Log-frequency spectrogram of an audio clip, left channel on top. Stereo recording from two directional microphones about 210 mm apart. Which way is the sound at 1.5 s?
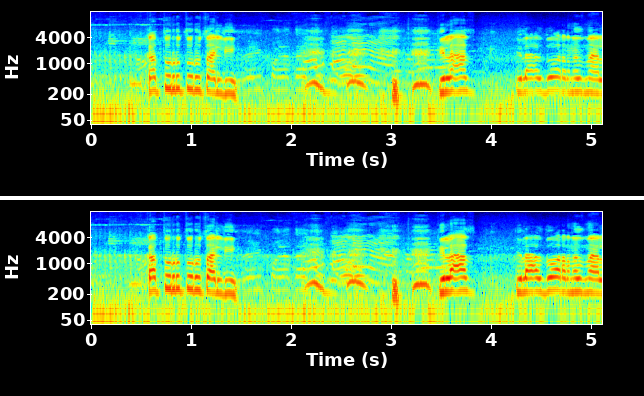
25° left (ahead or behind).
